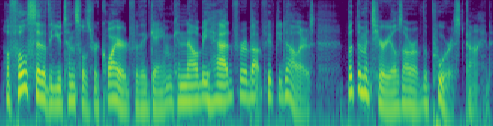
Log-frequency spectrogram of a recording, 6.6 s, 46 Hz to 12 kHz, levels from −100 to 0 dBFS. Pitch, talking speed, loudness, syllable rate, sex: 135 Hz, 235 wpm, -20 LUFS, 6.1 syllables/s, male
